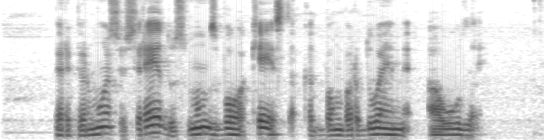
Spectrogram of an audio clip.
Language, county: Lithuanian, Marijampolė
